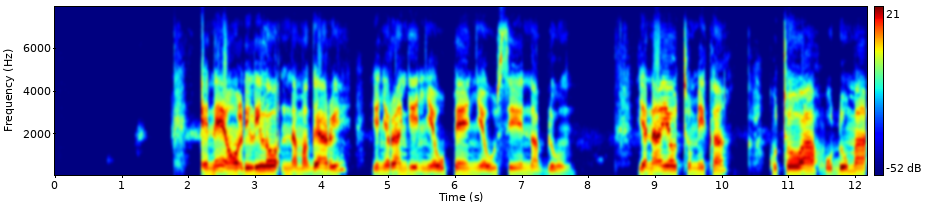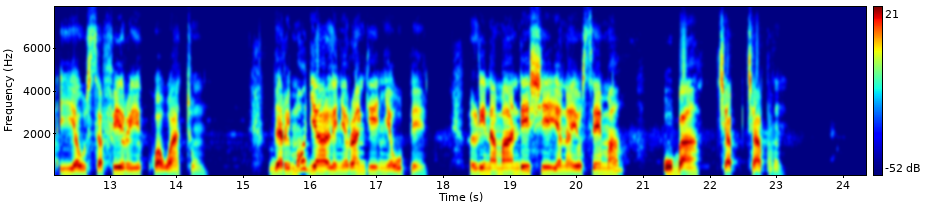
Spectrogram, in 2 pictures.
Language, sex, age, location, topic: Swahili, female, 36-49, Dar es Salaam, government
